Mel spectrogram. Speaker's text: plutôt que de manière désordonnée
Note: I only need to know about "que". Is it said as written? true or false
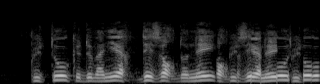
true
